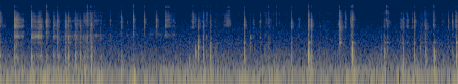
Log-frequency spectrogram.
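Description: A large hollow plastic toy egg with a crackle-pattern surface is held in both hands and tapped and scratched with fingernails. Quiet, rapid, sharp clicks and brief scratchy strokes sound over a soft low hum, each tap dying away almost instantly.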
